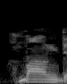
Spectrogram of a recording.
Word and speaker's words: Hmong: making fun of Hmong Americans, H-M-O-N-G.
